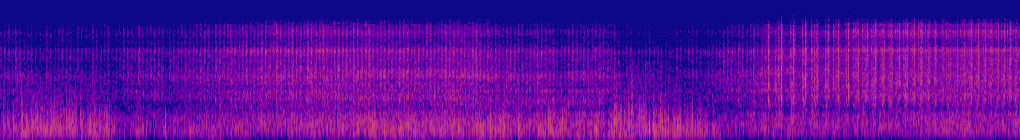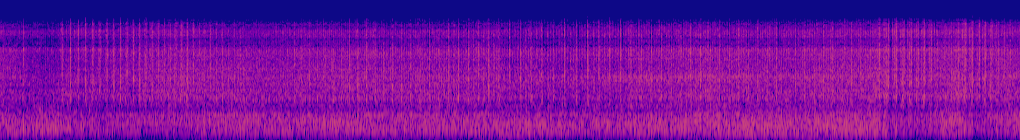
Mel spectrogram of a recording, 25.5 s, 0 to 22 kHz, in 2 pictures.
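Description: A 1926 Ford Model T Touring engine, long abandoned, with no compression and a glued-together carburetor, runs slowly in a steady, loud idle with an uneven knocking beat that holds throughout.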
